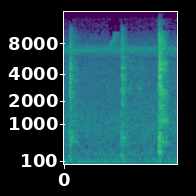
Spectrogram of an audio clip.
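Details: An acted comedy skit in a quiet room: after a greeting and mention of a cold, a person gives three short, harsh, dry cough bursts about a second apart.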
